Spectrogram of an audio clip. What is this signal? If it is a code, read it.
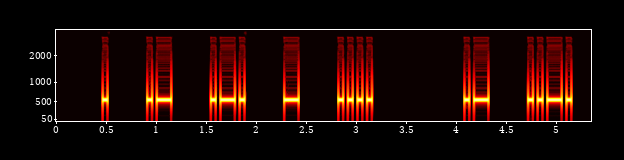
Morse code, heard as a keyed tone, about 25 wpm, spaced as for 15 wpm, 550 Hz. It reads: EARTH AF
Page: news headlines in morse code at 15 wpm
